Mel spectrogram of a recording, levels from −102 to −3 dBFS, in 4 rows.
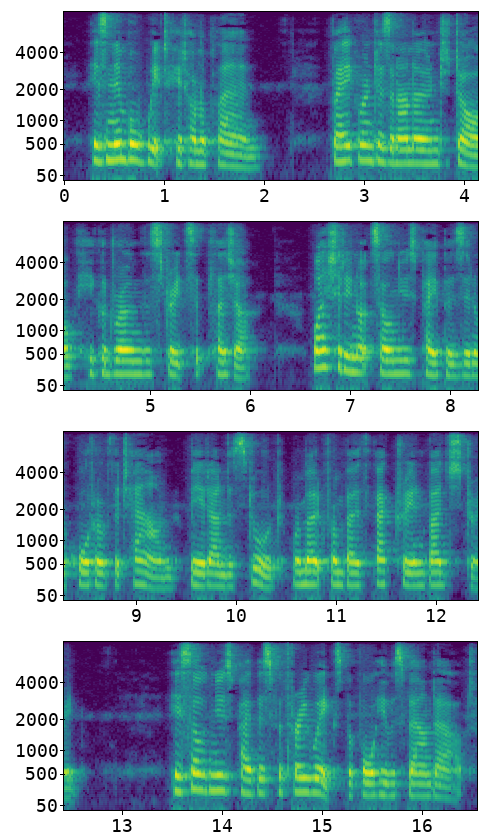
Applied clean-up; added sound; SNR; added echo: none; none; none; none.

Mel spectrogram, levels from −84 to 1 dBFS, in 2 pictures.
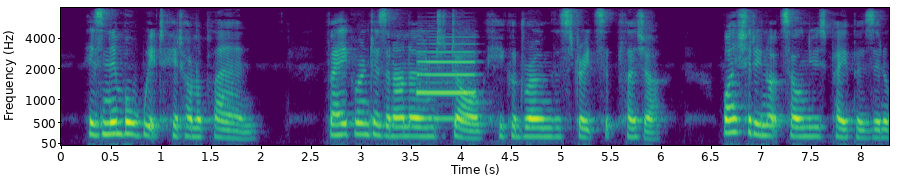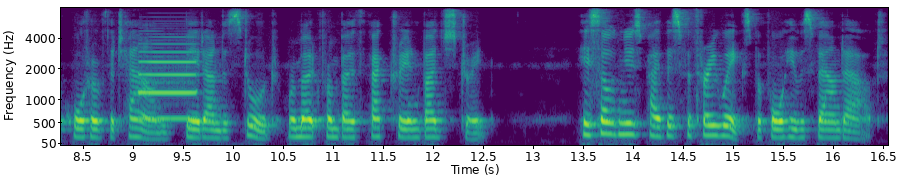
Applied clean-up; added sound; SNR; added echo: none; Wind instrument, woodwind instrument; 3 dB; none.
